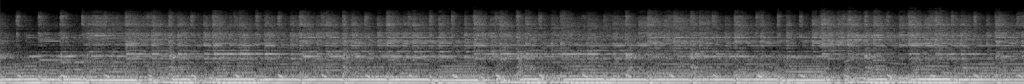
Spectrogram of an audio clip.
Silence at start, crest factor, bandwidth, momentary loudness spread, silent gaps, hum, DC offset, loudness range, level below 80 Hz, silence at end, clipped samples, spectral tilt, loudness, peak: 0 s; 10 dB; 13 kHz; 3 LU; none; none; under 0.1%; 1 LU; -20 dBFS; 0 s; under 0.1%; -6 dB/octave; -15 LUFS; -4 dBFS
